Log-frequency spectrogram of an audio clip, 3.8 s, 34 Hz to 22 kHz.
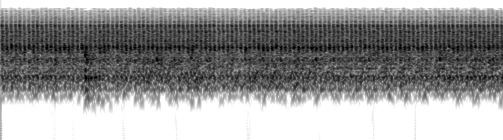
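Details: Peugeot Partner 1.9 diesel after a full timing belt kit replacement, engine mount refitted, warm with the radiator fan running: an even, steady idle clatter with the fan roaring over it and no knocks or rattles; healthy idle.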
